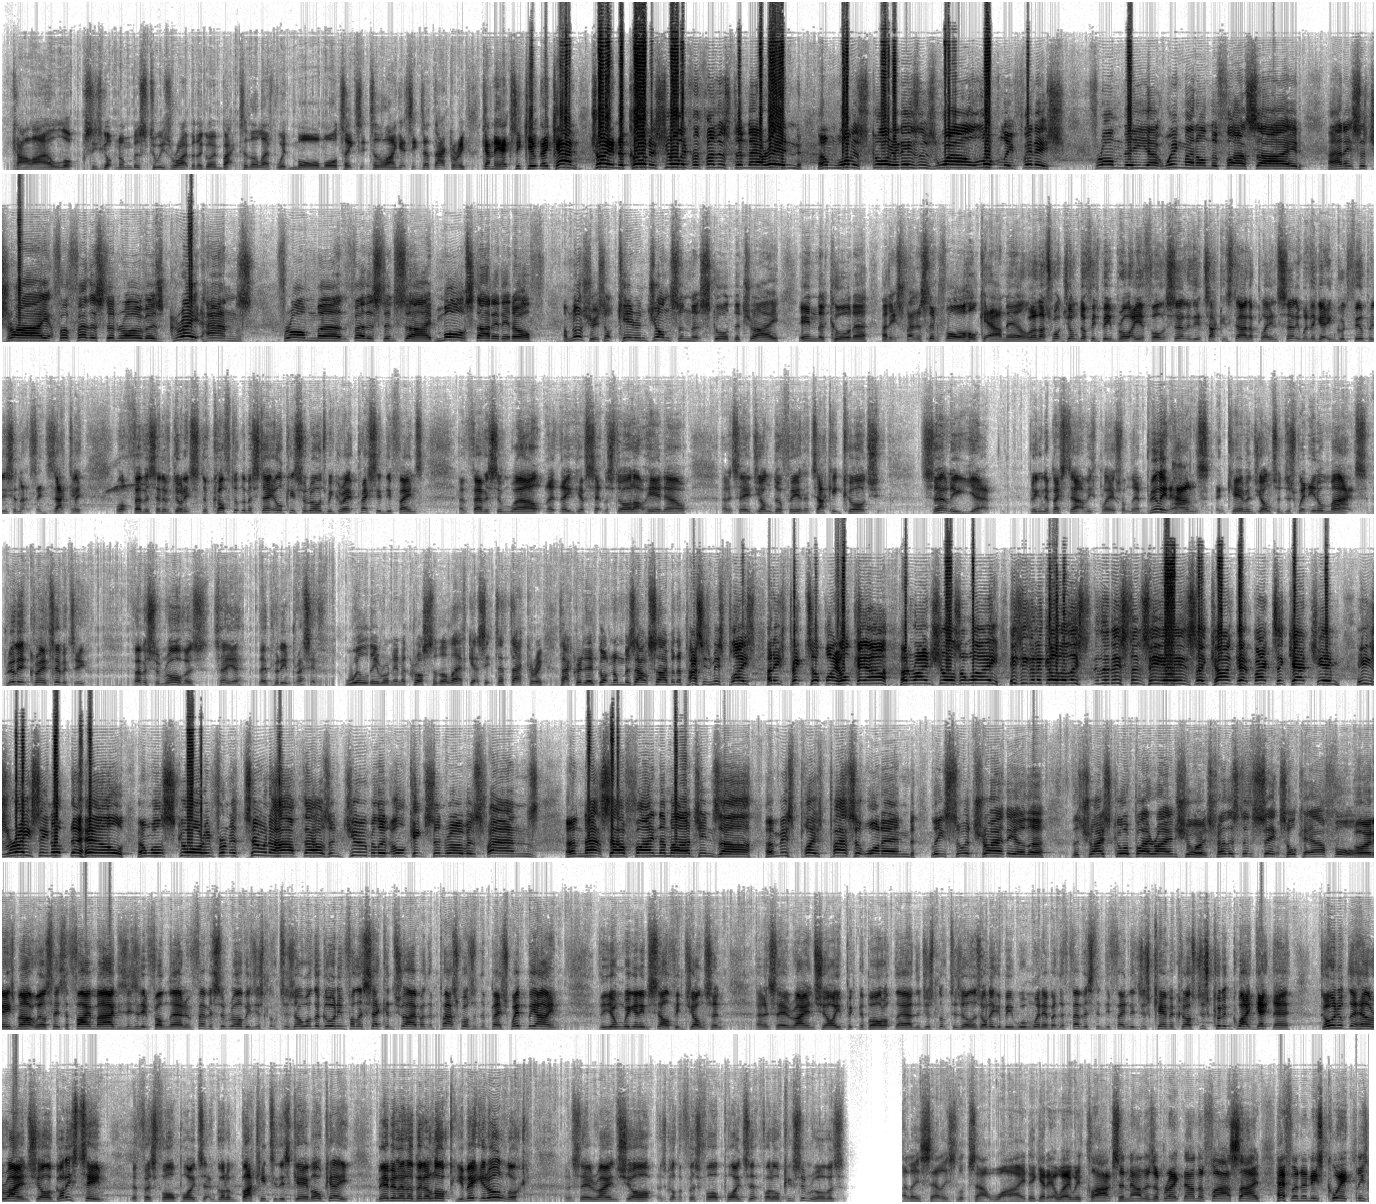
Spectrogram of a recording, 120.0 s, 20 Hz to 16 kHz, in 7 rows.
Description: Hull KR made it four wins from four in The Qualifiers with a 30-18 win at Featherstone. Commentary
